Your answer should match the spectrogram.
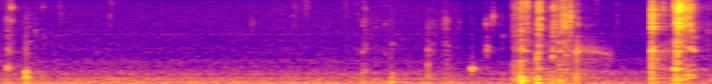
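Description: Salt being stirred into a tomato marinade with a utensil, giving a low background hum broken by a few faint early scrapes and then clustered clinks and scraping bursts near the end, with no talking.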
